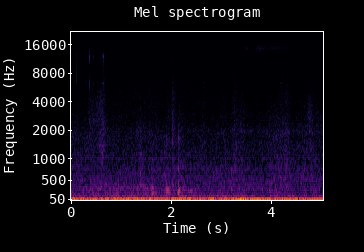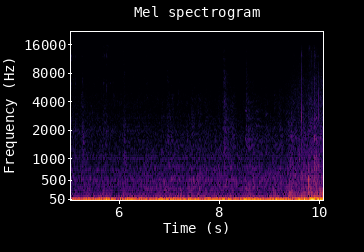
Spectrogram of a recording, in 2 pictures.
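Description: Steady low rumble of a moving Amtrak passenger train heard from inside the car, with a few scattered knocks and clicks.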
